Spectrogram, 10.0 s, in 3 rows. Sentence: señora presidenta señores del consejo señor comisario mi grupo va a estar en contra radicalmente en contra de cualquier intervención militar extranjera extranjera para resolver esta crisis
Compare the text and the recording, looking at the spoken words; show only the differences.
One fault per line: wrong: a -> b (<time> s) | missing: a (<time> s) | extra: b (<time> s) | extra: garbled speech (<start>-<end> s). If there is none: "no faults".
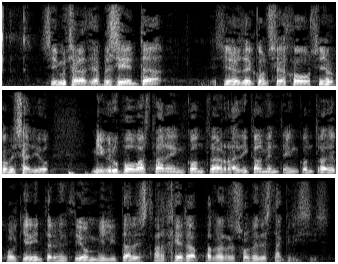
missing: extranjera (8.6 s)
